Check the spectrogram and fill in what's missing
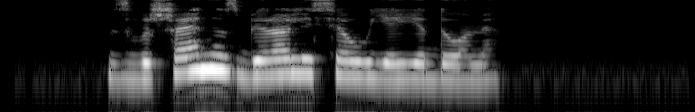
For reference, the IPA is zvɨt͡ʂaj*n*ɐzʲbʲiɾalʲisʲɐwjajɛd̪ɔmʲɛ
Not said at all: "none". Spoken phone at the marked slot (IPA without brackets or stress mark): n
